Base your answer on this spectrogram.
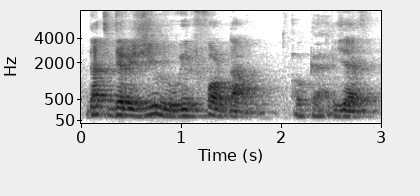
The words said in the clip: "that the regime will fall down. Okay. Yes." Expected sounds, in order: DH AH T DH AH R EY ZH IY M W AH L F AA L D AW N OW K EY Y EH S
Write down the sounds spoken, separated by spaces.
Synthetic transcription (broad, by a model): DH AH T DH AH R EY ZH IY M W AH L F AA L D AW N OW K EY Y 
